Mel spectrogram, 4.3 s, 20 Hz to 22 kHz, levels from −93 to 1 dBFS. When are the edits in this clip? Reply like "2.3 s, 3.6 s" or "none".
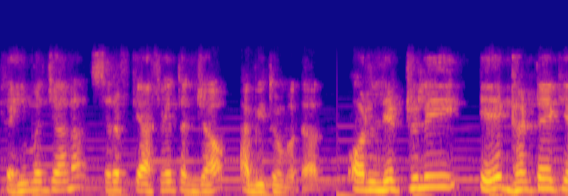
1.9 s, 3.5 s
